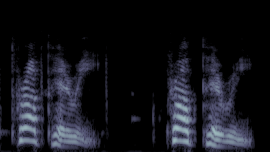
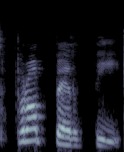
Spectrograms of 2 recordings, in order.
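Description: First: "property" with the T softened to a tap, "prop-er-ee"; corrected "property". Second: "property" with a hard, fully sounded T, "pro-per-tee"; mispronounced "property". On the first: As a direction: glide through "property" without a hard T. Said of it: "No es property". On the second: Teacher showing students the form to avoid, hard-T "property". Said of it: "es property". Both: Shown as a demonstration.

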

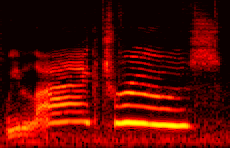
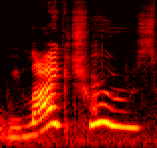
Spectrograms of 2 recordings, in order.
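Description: First: Much higher, very slow put-on voice; sillier voice. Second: High, slow put-on voice; silly voice. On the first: Breaker repeating the joke for viewers, even higher and slower. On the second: Breaker joking to viewers about trues, goofy high slow voice.

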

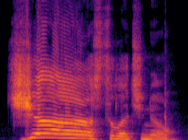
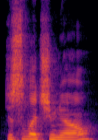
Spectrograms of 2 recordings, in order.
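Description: First: Slower, louder, higher Just to let you know; mock warning to the character, said slowly; pointed repeat. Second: Said in the usual way. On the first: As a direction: lean hard on every word of Just to let you know. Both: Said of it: "Hey, asshole".

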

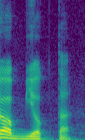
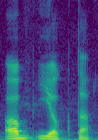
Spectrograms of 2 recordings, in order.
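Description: First: "অবইয়ক্তা" run together as obbiyokta; joined-up "অবইয়ক্তা", no break after ob. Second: "অবইয়ক্তা" split as ob, iyok-ta; separated pieces in "অবইয়ক্তা", ob then iyokta; said broken up. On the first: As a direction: say "অবইয়ক্তা" as one word, the b flowing into iyokta. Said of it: "একসাথে উচ্চারণ করলে কেমন হবে". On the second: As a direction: break "অবইয়ক্তা" cleanly after ob. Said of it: "ভেঙে উচ্চারণ করলে উচ্চারণ হবে কি". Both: Shown as a demonstration.

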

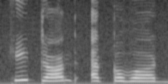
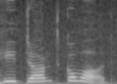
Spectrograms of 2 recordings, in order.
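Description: First: He turned a coward, with the a pushed out louder; louder teacher's wrong example with the a pushed out; wrong version stressed. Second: Said in the usual way. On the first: Shown as a demonstration. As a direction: flag the a in he turned a coward as the mistake. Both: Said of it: "इस तरह का कुछ भी हम लोगों ने use नहीं किया".

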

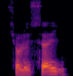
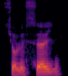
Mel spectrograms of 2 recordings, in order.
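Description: No difference in how they are said.

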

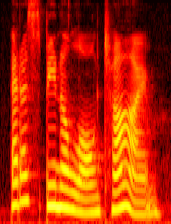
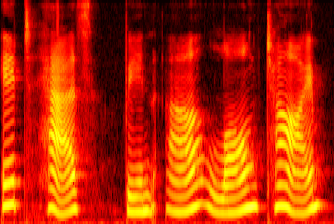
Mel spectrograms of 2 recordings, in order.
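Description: First: "has" shrunk to "as", "been a" linked; reduced as. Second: "It has been a long time" read slowly and clearly; slow first read for learners; slow careful model. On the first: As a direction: run "been a" together and say "as". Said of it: "has도 아니고 그냥 as로 더 줄여서요". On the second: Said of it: "as라는 발음으로 되는 문장은요". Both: Shown as a demonstration.

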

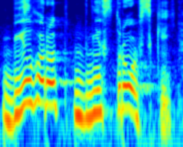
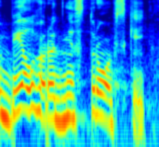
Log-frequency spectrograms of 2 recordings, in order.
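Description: First: Білгород-Дністровський with "і" in Біл-; Ukrainian і vowel. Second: Білгород-Дністровський with "є" in the first syllable, Бєл-; Russian є vowel. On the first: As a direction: say Bil-horod in Білгород-Дністровський. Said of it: "і, а в російській є". (українське «і»: Білгород-Дністровський) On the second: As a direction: say Biel-horod in Білгород-Дністровський. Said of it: "а в російській є". («є» замість «і»: Бєлгород-Дністровський) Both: Shown as a demonstration.

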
